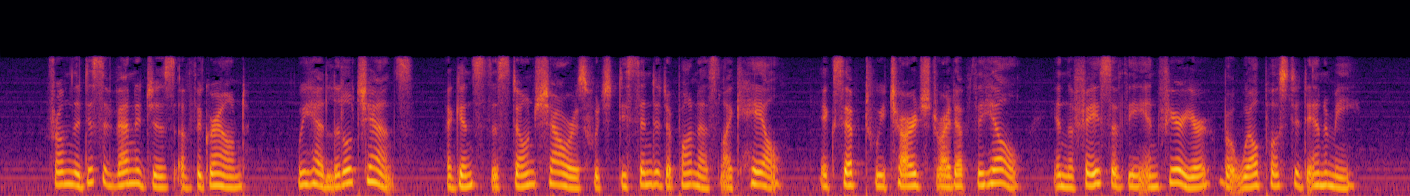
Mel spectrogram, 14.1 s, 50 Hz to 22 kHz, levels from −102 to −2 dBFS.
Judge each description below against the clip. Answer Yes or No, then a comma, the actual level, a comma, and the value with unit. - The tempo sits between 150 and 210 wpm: Yes, average, 155 wpm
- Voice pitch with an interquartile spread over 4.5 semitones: No, average, 3.3 semitones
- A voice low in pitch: No, high, 200 Hz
